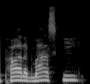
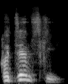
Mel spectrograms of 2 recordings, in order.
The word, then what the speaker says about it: Podziemski: How you pronounce his name? Podomowski. man, I know you ain't talking about Podziemski.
